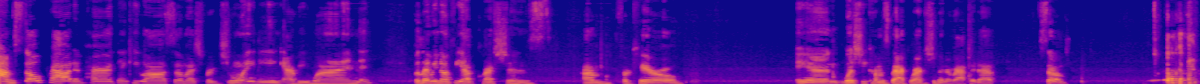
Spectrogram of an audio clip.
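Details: Adult female speaker; normal speech.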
